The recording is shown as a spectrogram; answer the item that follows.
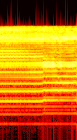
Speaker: but when i add it in front of the register you can clearly hear it very annoying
